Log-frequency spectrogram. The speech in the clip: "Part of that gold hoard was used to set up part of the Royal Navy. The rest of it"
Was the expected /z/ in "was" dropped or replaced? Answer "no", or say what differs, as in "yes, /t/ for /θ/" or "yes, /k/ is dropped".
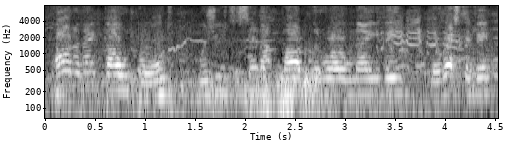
no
